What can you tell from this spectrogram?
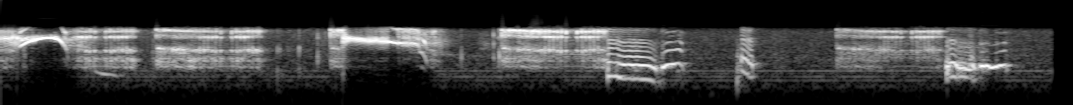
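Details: Baby burping and laughing: several drawn-out voiced burps with gurgling, rising and falling vocal sounds and brief giggles between them.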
